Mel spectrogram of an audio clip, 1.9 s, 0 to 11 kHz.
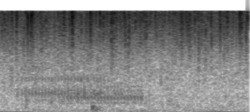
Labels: {"label": "biophony, croak", "recorder": "SoundTrap 500"}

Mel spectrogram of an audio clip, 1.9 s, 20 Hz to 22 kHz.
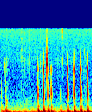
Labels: {"label": "biophony, knock", "recorder": "SoundTrap 300"}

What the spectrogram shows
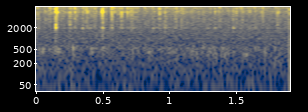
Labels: {"label": "ambient", "recorder": "HydroMoth"}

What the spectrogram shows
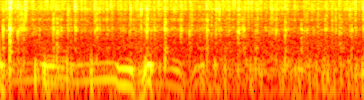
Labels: {"label": "biophony, cascading saw", "recorder": "HydroMoth"}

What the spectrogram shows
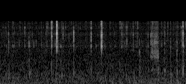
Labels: {"label": "ambient", "recorder": "HydroMoth"}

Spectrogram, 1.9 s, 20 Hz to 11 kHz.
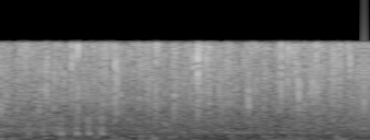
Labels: {"label": "biophony, rattle response", "recorder": "SoundTrap 500"}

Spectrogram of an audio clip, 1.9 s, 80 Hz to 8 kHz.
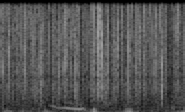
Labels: {"label": "biophony, cascading saw", "recorder": "SoundTrap 600 or HydroMoth"}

